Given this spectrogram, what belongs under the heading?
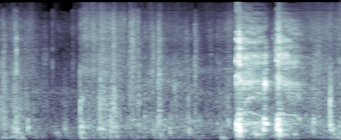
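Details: Adult woman coughing while recording a knitting podcast: quiet room sounds, then two harsh coughs close together.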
